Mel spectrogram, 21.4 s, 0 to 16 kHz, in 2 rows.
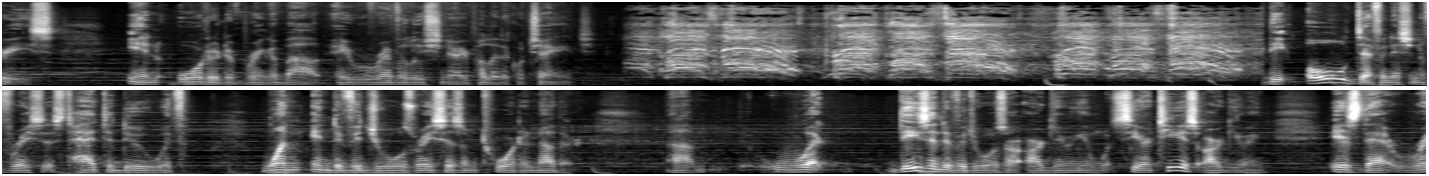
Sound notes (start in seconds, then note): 4.6 chanting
